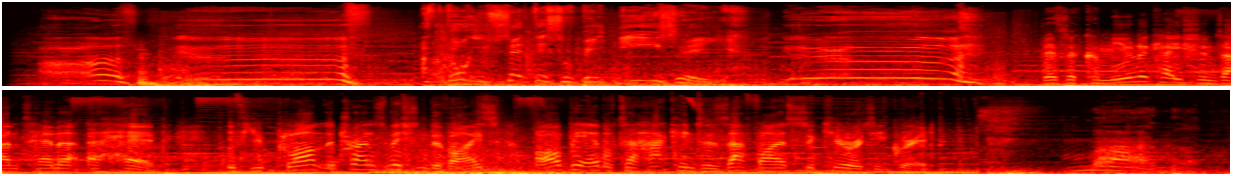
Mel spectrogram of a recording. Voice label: english british video games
